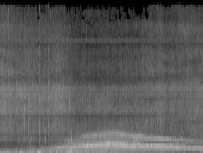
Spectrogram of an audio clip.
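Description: Wind rushing over the camera microphone and water hissing under a kiteboard planing across chop, with a whistling tone that rises over about two seconds and then slowly sinks.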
